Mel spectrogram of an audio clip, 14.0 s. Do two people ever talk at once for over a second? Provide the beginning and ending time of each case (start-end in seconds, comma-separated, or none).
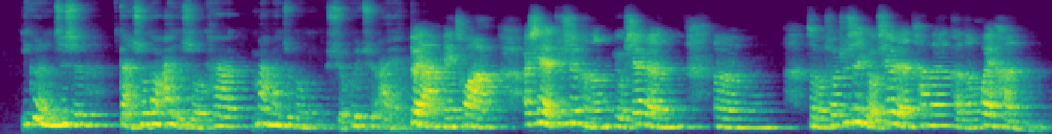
none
